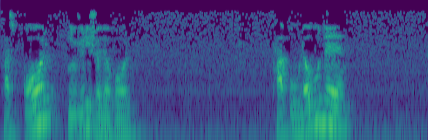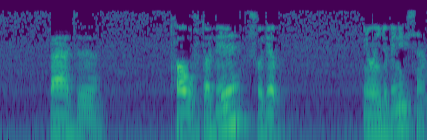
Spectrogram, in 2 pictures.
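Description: A man's voice: medium pitch, lively intonation, long pauses. A man teaching a grammar lesson, explaining step by step and chanting verb forms in a row. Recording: dull lo-fi sound.

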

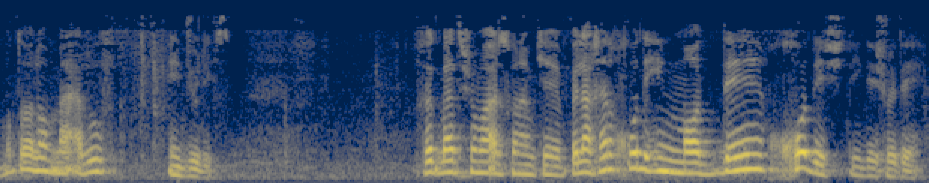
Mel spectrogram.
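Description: Husky-voiced man teaching a lecture class. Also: on the high side. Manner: checks understanding with frequent questions. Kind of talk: seminary-style lecture. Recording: dull lo-fi recording.

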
